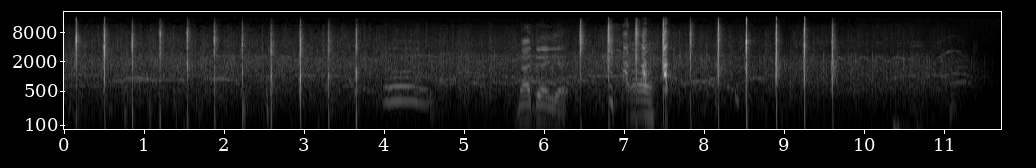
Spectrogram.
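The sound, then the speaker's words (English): Slow, steady clapping given as a round of applause for whoever released a video, sharp and evenly spaced, continuing for about ten seconds before stopping. A voice speaks briefly over the claps partway through. “You're going to get the full applause, too.”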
